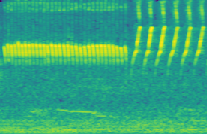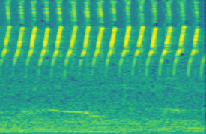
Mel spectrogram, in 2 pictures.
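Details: A canary holds a pure, steady, trilled tone, then shifts into a chain of quick upward-sweeping chirps repeated about three times a second.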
